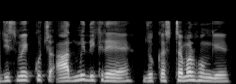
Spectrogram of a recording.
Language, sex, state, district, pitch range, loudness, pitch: Hindi, male, Arunachal Pradesh, Lower Dibang Valley, 155-195 Hz, -18 LUFS, 170 Hz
